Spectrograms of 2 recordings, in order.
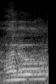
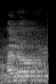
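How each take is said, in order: First: The greeting is said in a soft, hushed voice. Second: The greeting is said in a normal, open voice. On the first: Something is being hidden. The speaker calls it wrong. "ഇങ്ങനെ blade വെള്ളത്തിലിട്ട പോലെ" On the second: Nothing is being hidden. The speaker calls it right. "അങ്ങനെയല്ലേ phone വിളിക്കേണ്ടത്?"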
